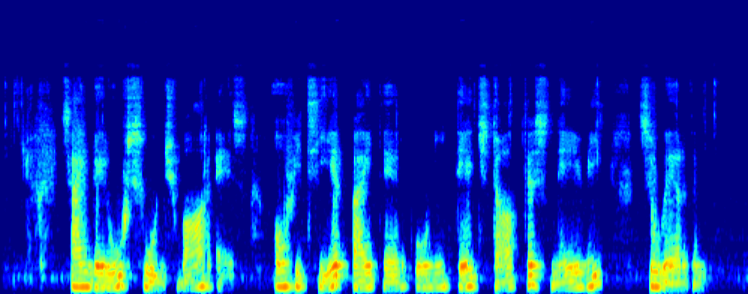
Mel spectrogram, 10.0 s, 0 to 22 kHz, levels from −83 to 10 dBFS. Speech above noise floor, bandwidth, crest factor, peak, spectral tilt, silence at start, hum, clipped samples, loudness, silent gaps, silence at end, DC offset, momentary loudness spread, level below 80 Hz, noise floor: 28 dB; 7.6 kHz; 18 dB; -4 dBFS; -8.5 dB/octave; 0.5 s; none; under 0.1%; -20 LUFS; none; 0.55 s; under 0.1%; 19 LU; -60 dBFS; -47 dBFS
